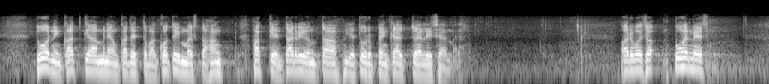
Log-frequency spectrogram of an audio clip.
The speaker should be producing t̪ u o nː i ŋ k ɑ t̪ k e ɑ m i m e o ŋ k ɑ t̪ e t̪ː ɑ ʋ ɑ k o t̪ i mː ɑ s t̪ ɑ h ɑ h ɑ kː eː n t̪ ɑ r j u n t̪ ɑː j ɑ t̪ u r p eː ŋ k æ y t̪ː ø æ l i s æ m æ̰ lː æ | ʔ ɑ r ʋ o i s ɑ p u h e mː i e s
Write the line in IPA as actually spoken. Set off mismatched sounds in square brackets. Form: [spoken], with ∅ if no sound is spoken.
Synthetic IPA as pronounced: t̪ u o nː i ŋ k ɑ t̪ k e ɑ m i [n] e o ŋ k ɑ t̪ e t̪ː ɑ ʋ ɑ k o t̪ i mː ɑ s t̪ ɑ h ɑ h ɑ kː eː n t̪ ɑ r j [o] n t̪ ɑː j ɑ t̪ u r p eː ŋ k æ y t̪ː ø æ l i s æ m æ̰ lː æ | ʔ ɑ r ʋ o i s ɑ p u h e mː i e s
